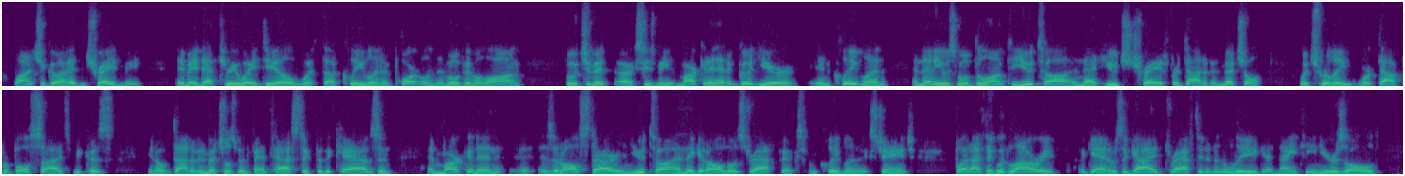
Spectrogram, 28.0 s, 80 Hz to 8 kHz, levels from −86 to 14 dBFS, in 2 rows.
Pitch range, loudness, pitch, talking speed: 100-120 Hz, -24 LUFS, 110 Hz, 225 wpm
